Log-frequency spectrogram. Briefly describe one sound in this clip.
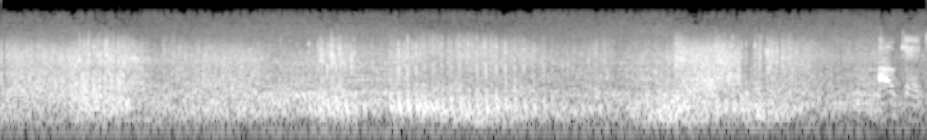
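Explosions rumble and boom across a hillside.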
